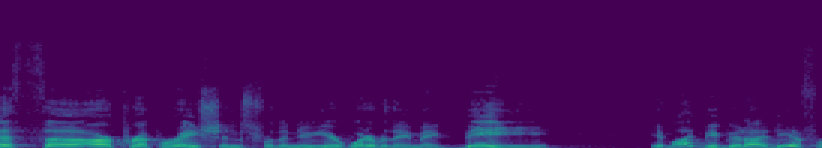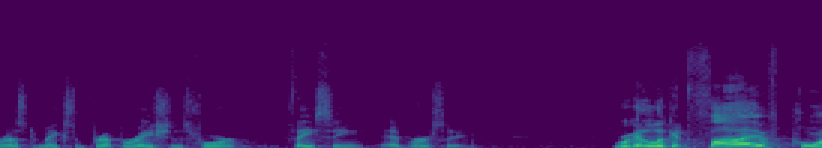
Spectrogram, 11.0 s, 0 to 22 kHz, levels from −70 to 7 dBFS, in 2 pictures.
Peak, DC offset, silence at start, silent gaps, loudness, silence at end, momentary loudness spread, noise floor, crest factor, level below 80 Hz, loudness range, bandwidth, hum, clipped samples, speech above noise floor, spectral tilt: -8 dBFS; under 0.1%; 0 s; none; -27 LUFS; 0 s; 18 LU; -68 dBFS; 20 dB; -78 dBFS; 10 LU; 15.5 kHz; none; under 0.1%; 41 dB; -4.5 dB/octave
